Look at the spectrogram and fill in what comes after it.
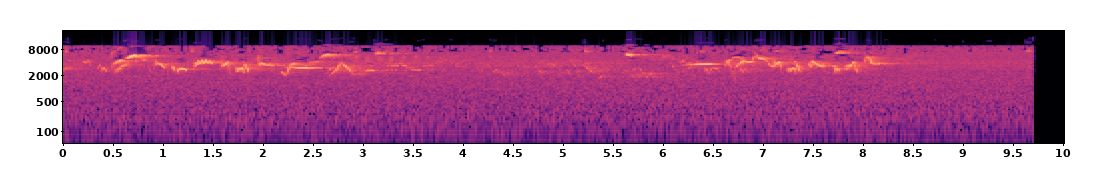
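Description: Small birds chirping and twittering in quick flurries, busiest in the first few seconds and again past the middle, over a steady even hiss. The sound cuts off suddenly near the end.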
